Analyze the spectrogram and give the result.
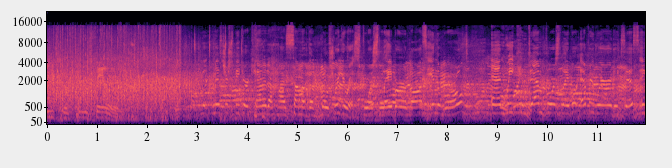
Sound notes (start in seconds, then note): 3.1 some Applause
